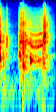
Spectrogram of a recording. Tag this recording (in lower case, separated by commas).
camera, mechanisms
